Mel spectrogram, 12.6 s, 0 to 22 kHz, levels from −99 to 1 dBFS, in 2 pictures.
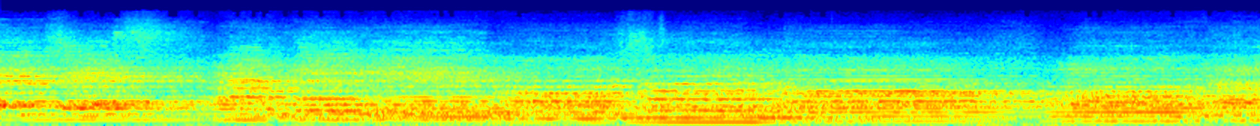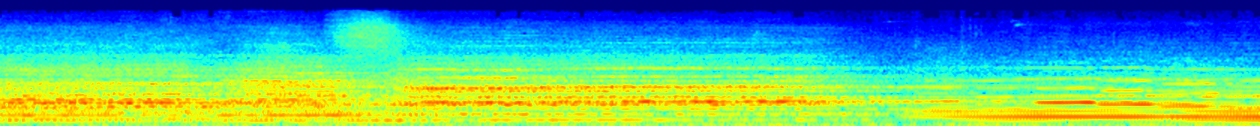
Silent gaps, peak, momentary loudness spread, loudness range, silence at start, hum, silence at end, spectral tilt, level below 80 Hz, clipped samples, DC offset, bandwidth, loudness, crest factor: none; -8 dBFS; 5 LU; 1 LU; 0 s; none; 0 s; -6 dB/octave; -48 dBFS; under 0.1%; under 0.1%; 14.5 kHz; -23 LUFS; 14 dB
